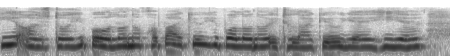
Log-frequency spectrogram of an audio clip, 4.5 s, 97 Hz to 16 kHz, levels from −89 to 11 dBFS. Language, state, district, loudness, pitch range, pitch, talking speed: Sumi, Nagaland, Kohima, -15 LUFS, 220-250 Hz, 235 Hz, 105 wpm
